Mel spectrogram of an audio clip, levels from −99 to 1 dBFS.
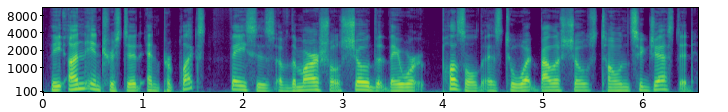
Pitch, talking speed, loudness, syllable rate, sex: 135 Hz, 175 wpm, -20 LUFS, 5.7 syllables/s, male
